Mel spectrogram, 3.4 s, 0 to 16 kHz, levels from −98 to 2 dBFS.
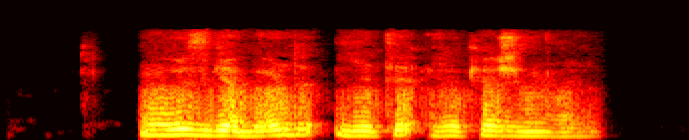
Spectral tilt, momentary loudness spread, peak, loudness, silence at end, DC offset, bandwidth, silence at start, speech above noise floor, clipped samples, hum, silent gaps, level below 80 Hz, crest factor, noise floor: -7 dB/octave; 9 LU; -2 dBFS; -19 LUFS; 0.45 s; under 0.1%; 7.2 kHz; 0.7 s; 43 dB; under 0.1%; none; none; -58 dBFS; 18 dB; -62 dBFS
